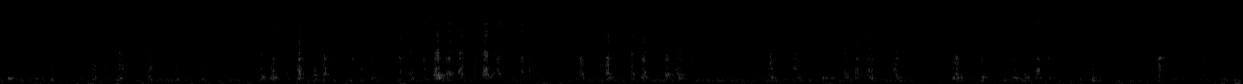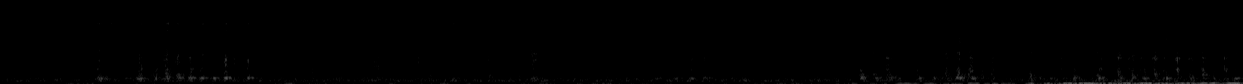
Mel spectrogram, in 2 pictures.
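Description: A wooden stylus scratches and scrapes across a card in short, quick strokes, up close.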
